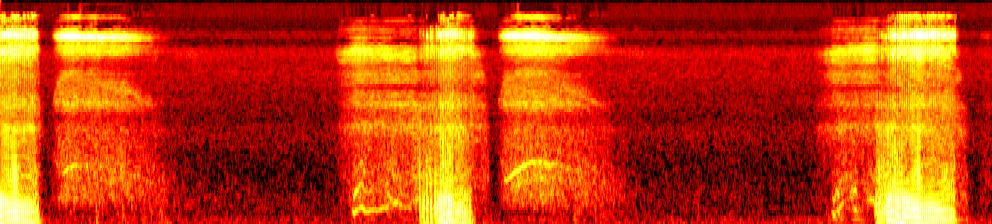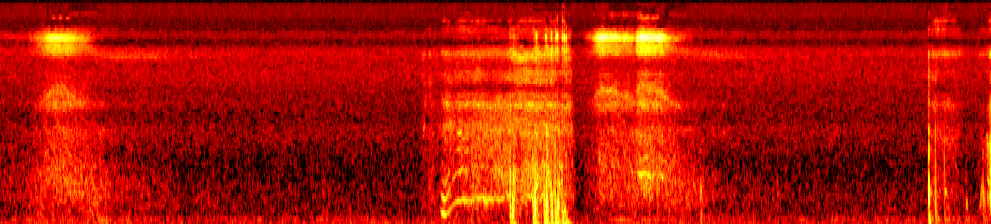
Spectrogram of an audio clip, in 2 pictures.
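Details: Sleeping pug snoring heavily: low, rough snorts and breathy rumbles in bursts roughly every four to five seconds, with quiet breathing between them in a calm indoor room.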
